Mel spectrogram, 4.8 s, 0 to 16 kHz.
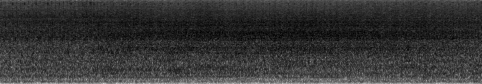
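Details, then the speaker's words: Nissan Skyline R34 first start after sitting 5 years, fuel pump replaced, battery solar-charged: steady, even, smooth hiss-heavy idle with no knocking or ticking; running about 5 minutes without overheating, engine healthy. "After 5 years of the car sitting, and it sounds good. There's no knocking, there's no ticking. This car is running so smooth."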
